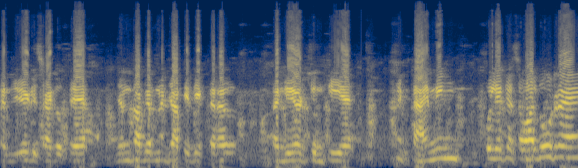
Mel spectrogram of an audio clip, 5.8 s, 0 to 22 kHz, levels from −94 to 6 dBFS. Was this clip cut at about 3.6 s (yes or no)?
yes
